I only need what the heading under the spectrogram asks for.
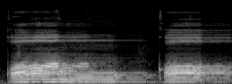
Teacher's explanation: لام کو باریک، میم کو بھی باریک، علیہم، عین کو واضح نکالیں، لی یا لین ہے، ہم میم ساکن کا اظہار ہے۔ قاموا، قاف کو خوب موٹا کریں، الف مدہ ہے، مو واو مدہ ہے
